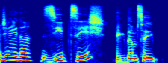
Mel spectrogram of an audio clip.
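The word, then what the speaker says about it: siebzig: जीपसिश। एकदम सही। नंबर 70 में सीबिनिक के बजाय जीप्सिश हो जाता है।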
